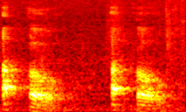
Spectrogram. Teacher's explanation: of articulation is stopped uh its place of articulation is glottal people often think it's a voiceless stop but in fact it's neither voiced nor voiceless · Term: glottal stop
